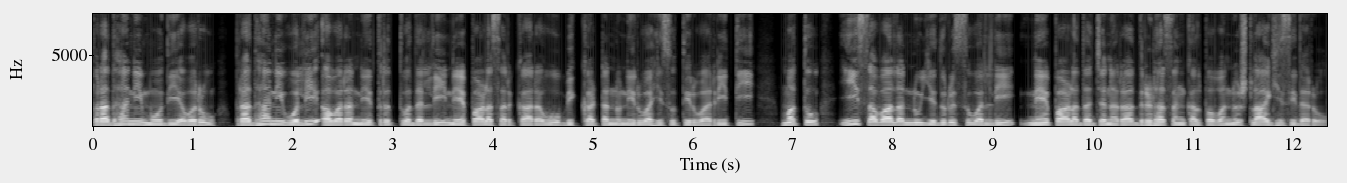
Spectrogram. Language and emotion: Kannada, neutral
